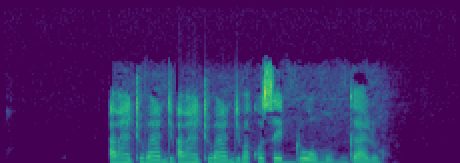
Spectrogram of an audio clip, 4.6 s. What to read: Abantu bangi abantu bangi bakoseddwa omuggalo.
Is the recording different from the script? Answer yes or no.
no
